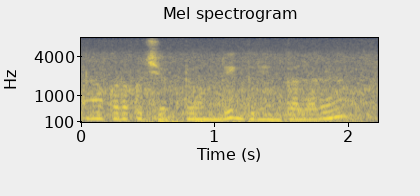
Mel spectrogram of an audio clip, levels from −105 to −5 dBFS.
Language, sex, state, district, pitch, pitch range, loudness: Telugu, female, Andhra Pradesh, Srikakulam, 205 Hz, 185-215 Hz, -15 LUFS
